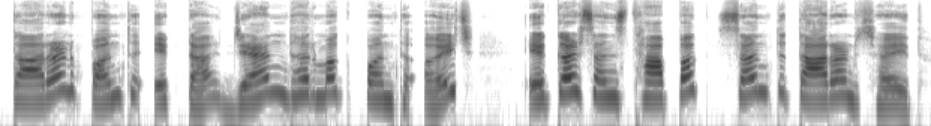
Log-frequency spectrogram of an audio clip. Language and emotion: Maithili, neutral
